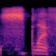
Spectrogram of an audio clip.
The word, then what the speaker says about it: spliff: I would like to start off this year with a little spiff slips because we record... – Spliff slips. – What did I just say? – Spiff. – I said it really slowly because I knew I was going to say it wrong and I still said it wrong.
